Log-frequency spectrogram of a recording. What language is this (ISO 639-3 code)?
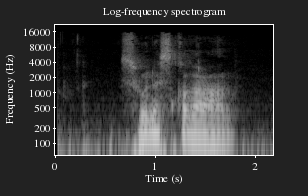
kab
